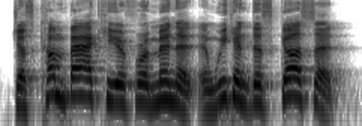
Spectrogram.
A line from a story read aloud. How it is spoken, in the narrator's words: the leader of the men on land shouted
